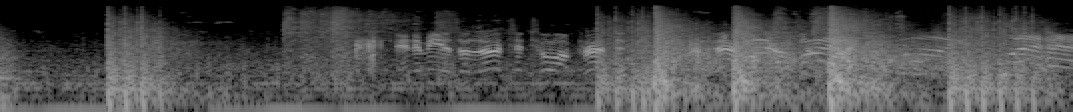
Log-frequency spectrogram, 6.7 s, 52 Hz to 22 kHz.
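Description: Vickers and MG42 machine guns fire in a Company of Heroes 2 battle, with rapid bursts of sharp shots and longer rattling volleys repeating over a busy combat background, mixed with other game effects.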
